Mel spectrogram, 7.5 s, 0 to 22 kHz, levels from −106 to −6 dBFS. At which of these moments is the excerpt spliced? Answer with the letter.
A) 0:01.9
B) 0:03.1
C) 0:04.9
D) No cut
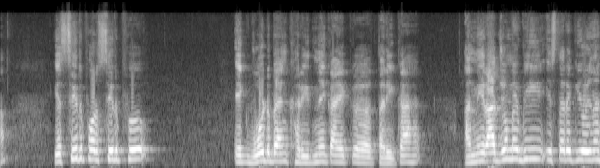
D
